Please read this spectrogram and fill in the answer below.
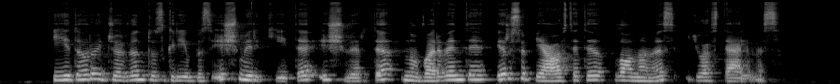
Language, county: Lithuanian, Vilnius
